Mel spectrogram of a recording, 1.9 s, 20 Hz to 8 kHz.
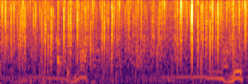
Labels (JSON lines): {"label": "biophony, cascading saw", "recorder": "SoundTrap 600 or HydroMoth"}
